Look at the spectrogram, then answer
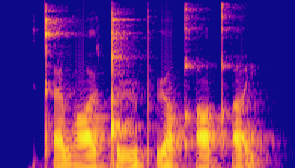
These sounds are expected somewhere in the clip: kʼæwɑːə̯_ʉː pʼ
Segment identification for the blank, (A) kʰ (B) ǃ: B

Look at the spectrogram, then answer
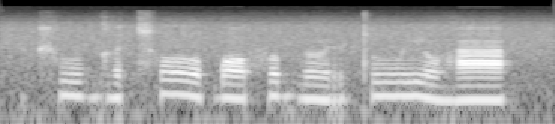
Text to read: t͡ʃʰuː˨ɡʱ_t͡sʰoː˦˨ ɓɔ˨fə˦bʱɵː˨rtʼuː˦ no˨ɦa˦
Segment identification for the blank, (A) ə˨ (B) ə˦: A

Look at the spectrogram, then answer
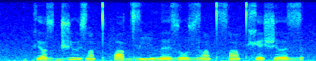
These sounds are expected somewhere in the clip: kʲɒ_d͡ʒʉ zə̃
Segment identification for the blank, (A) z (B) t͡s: A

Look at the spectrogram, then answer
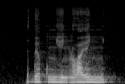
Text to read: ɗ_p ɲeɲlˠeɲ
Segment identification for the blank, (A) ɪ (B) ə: B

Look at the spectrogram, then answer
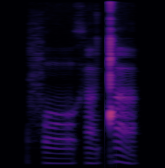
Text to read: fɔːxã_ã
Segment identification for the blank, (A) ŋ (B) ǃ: B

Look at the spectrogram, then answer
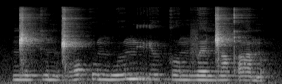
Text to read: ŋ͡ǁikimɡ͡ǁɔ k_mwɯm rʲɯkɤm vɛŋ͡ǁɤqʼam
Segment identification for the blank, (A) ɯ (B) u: B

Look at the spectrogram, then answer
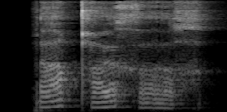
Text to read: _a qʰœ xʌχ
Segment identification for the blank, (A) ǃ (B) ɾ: B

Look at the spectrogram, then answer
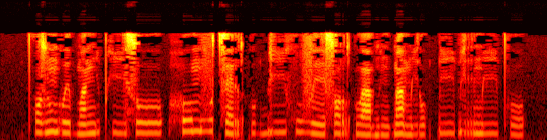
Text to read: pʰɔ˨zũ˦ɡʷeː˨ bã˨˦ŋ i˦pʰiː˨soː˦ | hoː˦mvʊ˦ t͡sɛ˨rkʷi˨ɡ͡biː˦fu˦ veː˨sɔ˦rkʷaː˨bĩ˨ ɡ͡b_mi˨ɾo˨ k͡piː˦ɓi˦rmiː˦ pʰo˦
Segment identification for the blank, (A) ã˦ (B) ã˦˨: B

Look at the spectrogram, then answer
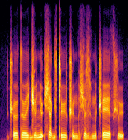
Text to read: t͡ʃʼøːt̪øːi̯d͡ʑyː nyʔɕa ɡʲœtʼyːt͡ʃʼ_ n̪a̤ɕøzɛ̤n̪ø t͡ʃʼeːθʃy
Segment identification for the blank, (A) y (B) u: A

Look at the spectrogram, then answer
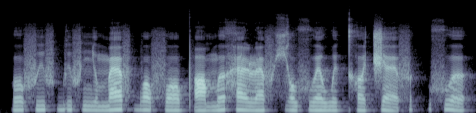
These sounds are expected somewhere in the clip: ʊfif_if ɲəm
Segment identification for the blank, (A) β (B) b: B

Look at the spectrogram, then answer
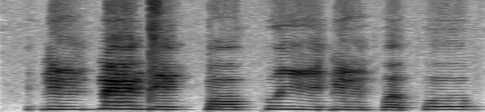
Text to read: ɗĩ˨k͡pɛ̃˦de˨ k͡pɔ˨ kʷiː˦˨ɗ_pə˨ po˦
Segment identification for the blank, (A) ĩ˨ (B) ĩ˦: A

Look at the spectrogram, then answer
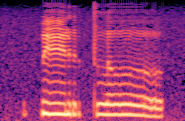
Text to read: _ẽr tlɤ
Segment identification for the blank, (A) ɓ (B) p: B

